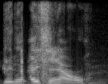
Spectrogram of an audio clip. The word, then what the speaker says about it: Gneisenau: A G followed by an N is pronounced as an N. So, for example, it's like the G is there, but it's swallowed.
